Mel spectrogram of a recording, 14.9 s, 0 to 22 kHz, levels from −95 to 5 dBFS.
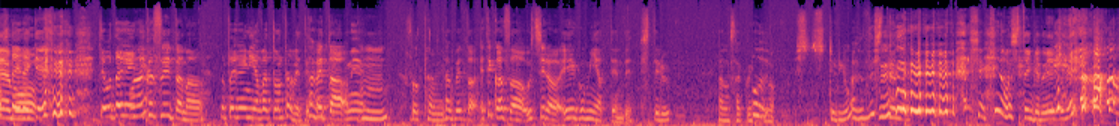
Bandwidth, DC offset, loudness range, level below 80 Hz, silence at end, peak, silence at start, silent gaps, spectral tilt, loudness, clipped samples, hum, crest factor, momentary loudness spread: over 20 kHz; under 0.1%; 9 LU; -36 dBFS; 0 s; 0 dBFS; 0 s; none; -2.5 dB/octave; -16 LUFS; under 0.1%; none; 16 dB; 13 LU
